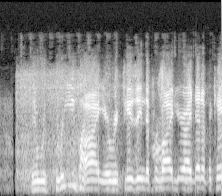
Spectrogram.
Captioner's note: radio voice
